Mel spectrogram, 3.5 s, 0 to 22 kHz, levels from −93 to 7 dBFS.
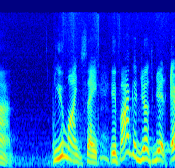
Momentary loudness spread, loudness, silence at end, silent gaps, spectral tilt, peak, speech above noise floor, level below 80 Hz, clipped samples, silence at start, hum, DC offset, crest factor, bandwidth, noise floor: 8 LU; -27 LUFS; 0 s; none; -6.5 dB/octave; -12 dBFS; 34 dB; -68 dBFS; under 0.1%; 0 s; none; under 0.1%; 16 dB; 16.5 kHz; -61 dBFS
